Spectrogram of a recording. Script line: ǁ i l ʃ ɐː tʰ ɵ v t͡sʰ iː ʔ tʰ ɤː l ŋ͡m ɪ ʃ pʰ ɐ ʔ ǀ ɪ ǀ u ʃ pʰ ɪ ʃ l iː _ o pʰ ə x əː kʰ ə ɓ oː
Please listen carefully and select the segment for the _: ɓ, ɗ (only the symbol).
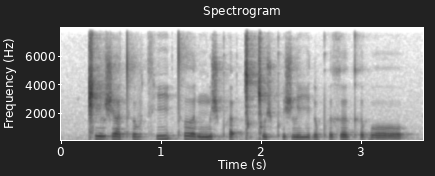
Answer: ɗ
